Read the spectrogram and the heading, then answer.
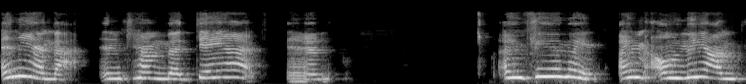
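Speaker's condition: Cerebral palsy; some mental developmental delay

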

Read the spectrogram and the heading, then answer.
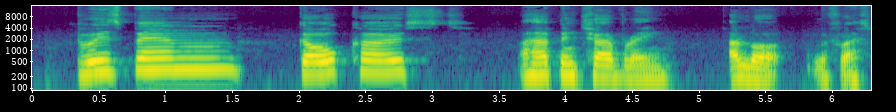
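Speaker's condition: Down syndrome; intellectual disability

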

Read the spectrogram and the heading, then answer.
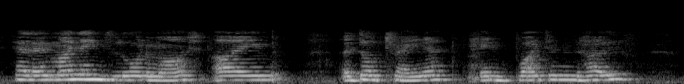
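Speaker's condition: Cerebral palsy quadriplegia; needs one-to-one admin support

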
